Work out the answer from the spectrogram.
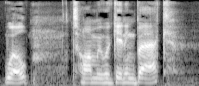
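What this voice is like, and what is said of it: Low voice. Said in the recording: “in a low voice.”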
